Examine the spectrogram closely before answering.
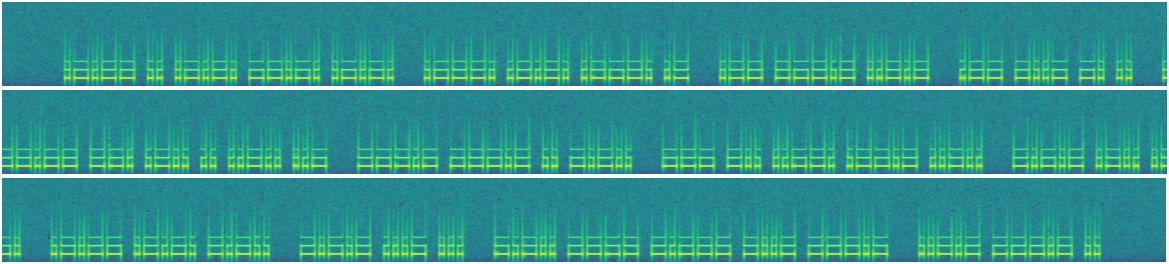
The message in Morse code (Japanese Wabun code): デンシン センセイ ヤスミ ヤマダ アリガトウ スズキ レポート サカナ テンキ サクラ キコエマス ミズ

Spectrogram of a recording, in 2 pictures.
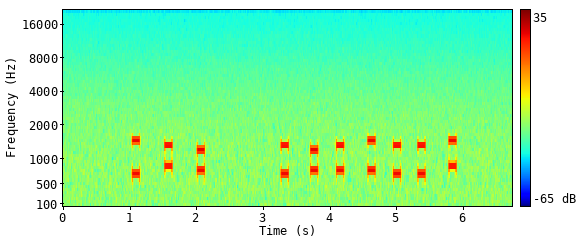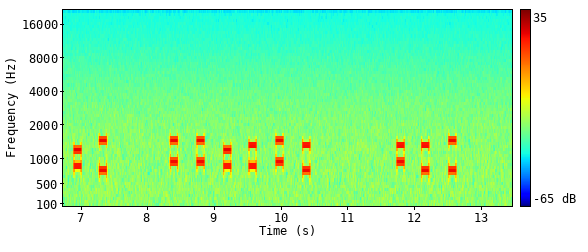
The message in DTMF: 384 2456229 76 ##78#5 056

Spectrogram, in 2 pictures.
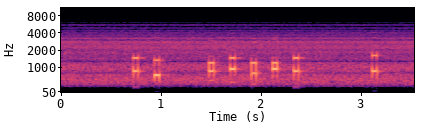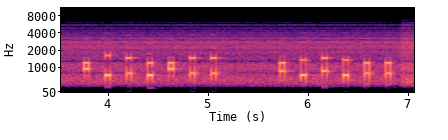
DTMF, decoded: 92 7#4*9 C *A61*66 729244

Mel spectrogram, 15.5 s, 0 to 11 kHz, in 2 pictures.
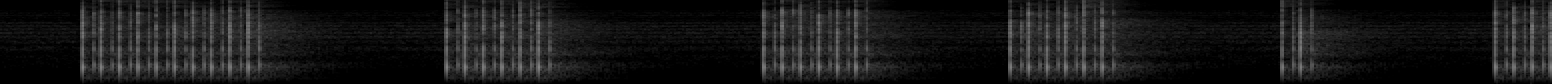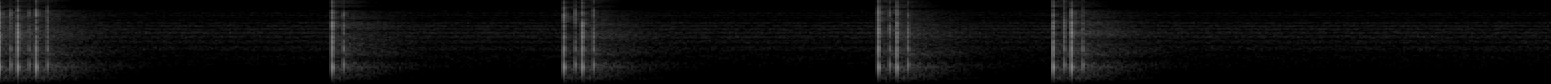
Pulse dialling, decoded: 0 6 6 6 2 6 1 2 2 2

